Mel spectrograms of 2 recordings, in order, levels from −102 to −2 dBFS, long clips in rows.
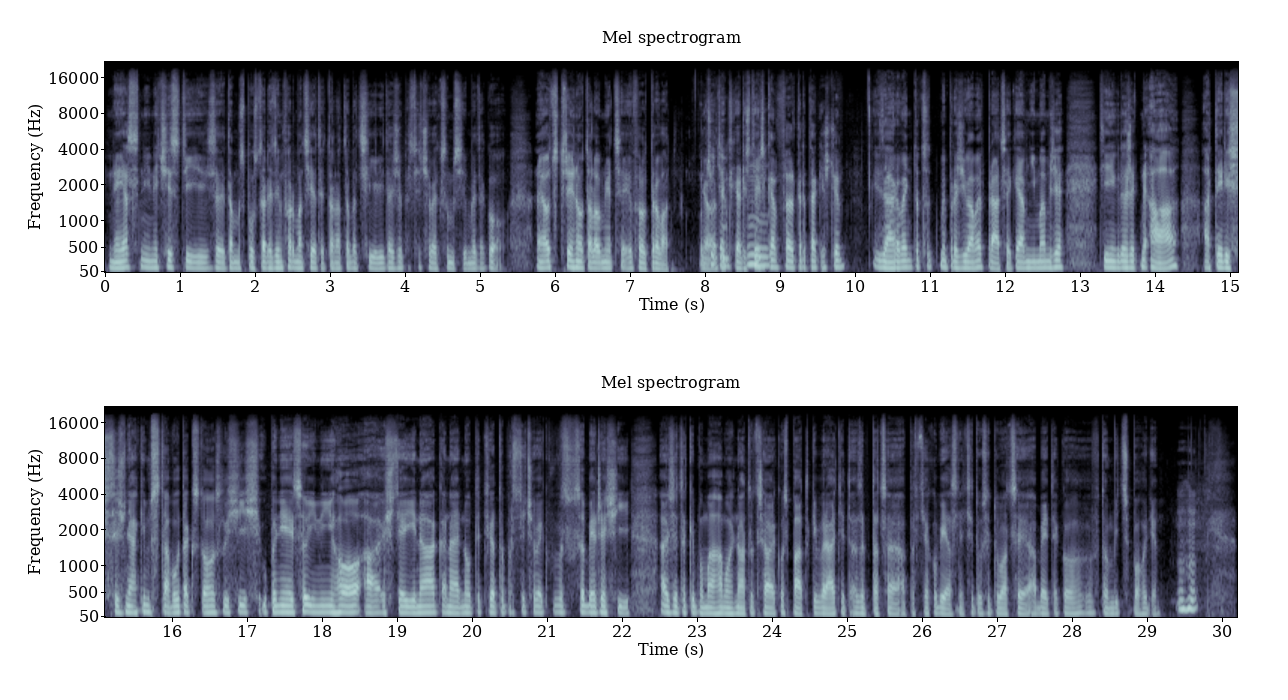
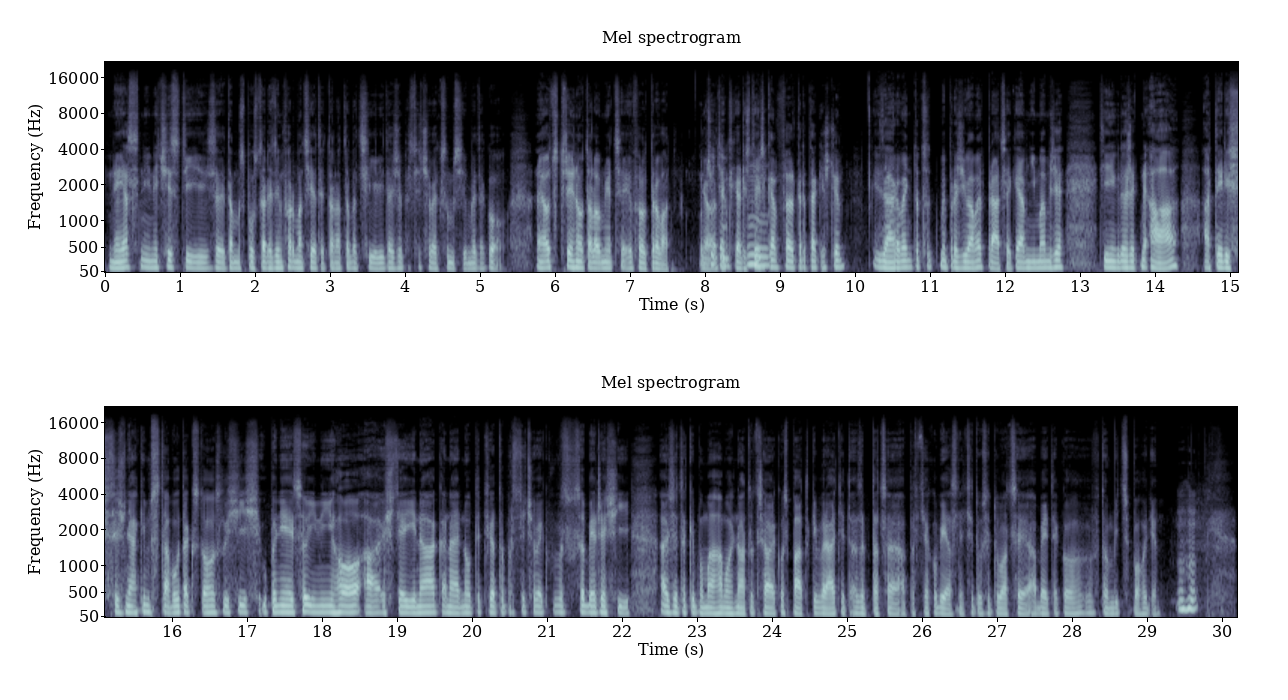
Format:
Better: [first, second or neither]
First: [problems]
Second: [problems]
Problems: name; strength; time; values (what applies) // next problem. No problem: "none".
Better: first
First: none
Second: muffled; slightly; fading above 3.5 kHz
